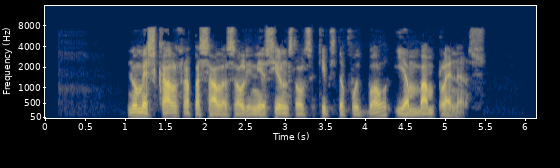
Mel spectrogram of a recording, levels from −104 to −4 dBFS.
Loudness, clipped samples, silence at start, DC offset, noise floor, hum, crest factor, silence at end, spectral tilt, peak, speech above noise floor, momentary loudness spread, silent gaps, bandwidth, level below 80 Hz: -26 LUFS; under 0.1%; 1.05 s; under 0.1%; -86 dBFS; none; 22 dB; 0.7 s; -3.5 dB/octave; -4 dBFS; 60 dB; 11 LU; none; 8 kHz; -68 dBFS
